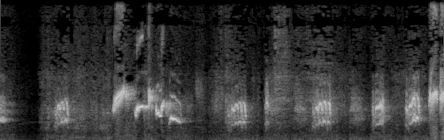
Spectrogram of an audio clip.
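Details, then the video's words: Red-whiskered bulbul calling the flock, a busy series of bright warbled and chirped notes in quick bursts, with several overlapping phrases and a faint hiss behind. "Chim chào mào gọi đàn: Tiếng hót khiến bạn sững sờ"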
